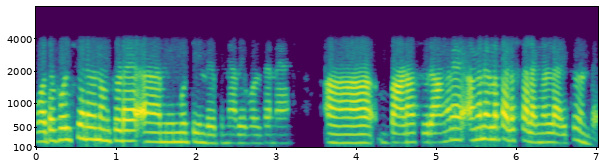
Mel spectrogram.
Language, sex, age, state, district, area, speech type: Malayalam, female, 18-30, Kerala, Wayanad, rural, conversation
